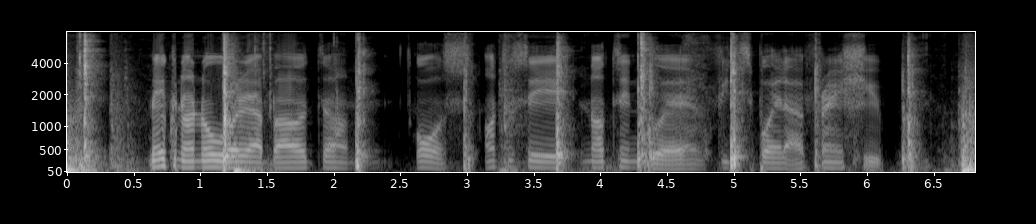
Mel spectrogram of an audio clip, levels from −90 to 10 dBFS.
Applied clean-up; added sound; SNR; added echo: none; Wood + Walk, footsteps; -3 dB; none.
